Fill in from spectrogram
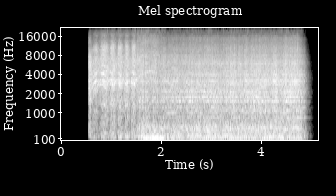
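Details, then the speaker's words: Starter motor just refitted; engine catches and settles into a loud, busy idle with a tinny metallic rattle from the exhaust, its bracket bent back after the car's underside hit something and pushed the exhaust back. "you can probably hear, I need to fix this exhaust rattle. You can see that bracket is bent backwards from where I've slammed the bottom of the car into something and it's hit the exhaust and pushed it back."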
